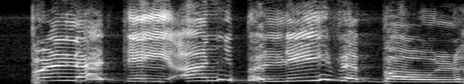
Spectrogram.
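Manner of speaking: high, slow, shrieked mock Cockney accent.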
